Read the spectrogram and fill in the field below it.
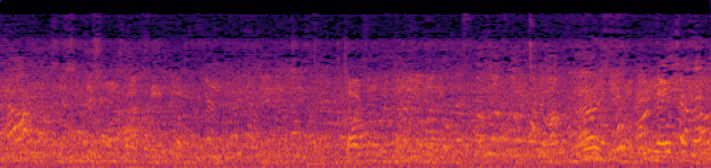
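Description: A crowd chatters loudly all around, indoors.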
